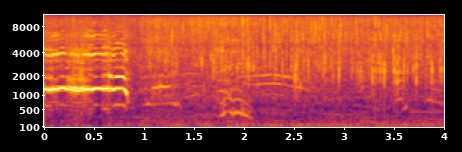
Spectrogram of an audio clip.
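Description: Water splashes and sloshes onto someone's feet, a lively wet spatter following a loud opening moment with voices talking over it.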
